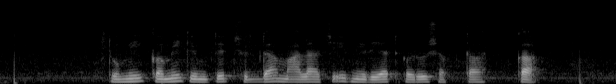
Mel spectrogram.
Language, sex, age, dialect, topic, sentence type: Marathi, male, 36-40, Northern Konkan, banking, statement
